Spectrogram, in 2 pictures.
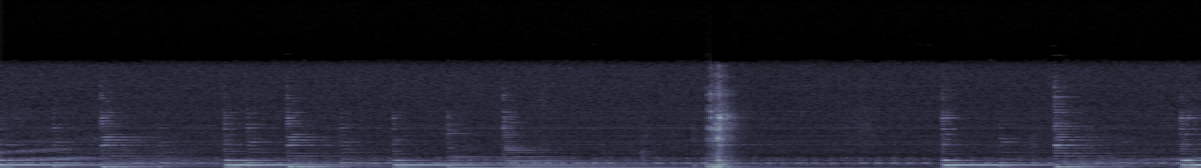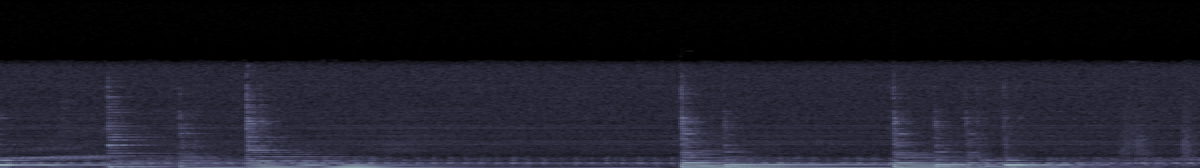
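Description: Live dark ambient ritual music: low plucked string notes that ring and fade, over a steady drone. A single sharp hit comes about seven seconds in, and a rising swell comes twice.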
